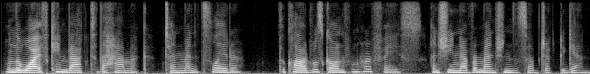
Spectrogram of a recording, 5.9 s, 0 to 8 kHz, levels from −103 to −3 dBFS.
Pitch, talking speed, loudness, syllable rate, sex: 215 Hz, 255 wpm, -21 LUFS, 6.5 syllables/s, female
